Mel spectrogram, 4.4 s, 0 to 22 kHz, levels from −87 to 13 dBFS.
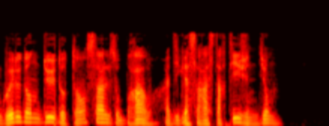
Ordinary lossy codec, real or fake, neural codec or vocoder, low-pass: MP3, 96 kbps; real; none; 7.2 kHz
